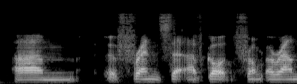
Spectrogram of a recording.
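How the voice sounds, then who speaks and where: Speaking with a British accent, a man uses a medium pitch and a bright, sharp tone. His delivery is fairly slow, in a monotone, flat intonation. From northern England. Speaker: startup founder and CEO. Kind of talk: podcast interview. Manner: halting, many repetitions.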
